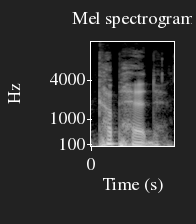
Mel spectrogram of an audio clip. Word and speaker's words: Cuphead: Uh, Kufid, I think is how you pronounce it. Uh, oh, sorry, Cuphead. Cuphead. um, Cuphead.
